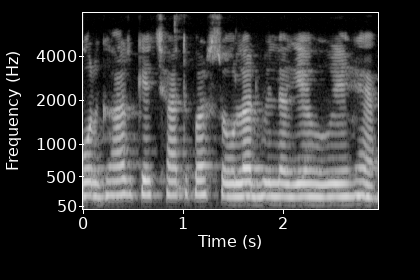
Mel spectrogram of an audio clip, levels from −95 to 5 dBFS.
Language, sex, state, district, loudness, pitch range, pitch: Hindi, female, Jharkhand, Deoghar, -15 LUFS, 200-220 Hz, 210 Hz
